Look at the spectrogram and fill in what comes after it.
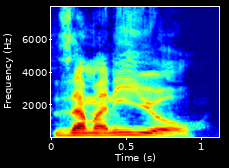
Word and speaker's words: Zamanillo: Zamanillo. – Thank you. I was going to say the American way and completely butcher your last name.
